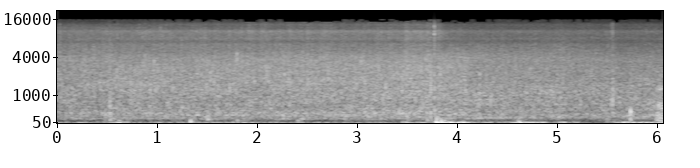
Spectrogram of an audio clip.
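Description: A small rocky stream splashing over a cascade, a steady rush of running water. A few short knocks sound over it, the loudest about four seconds in.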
